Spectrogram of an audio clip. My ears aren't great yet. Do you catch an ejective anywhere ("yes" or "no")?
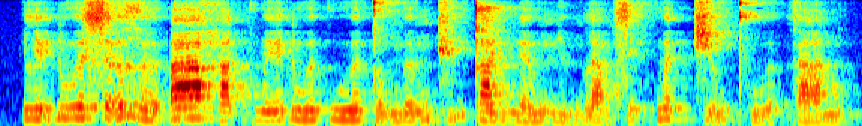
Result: no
